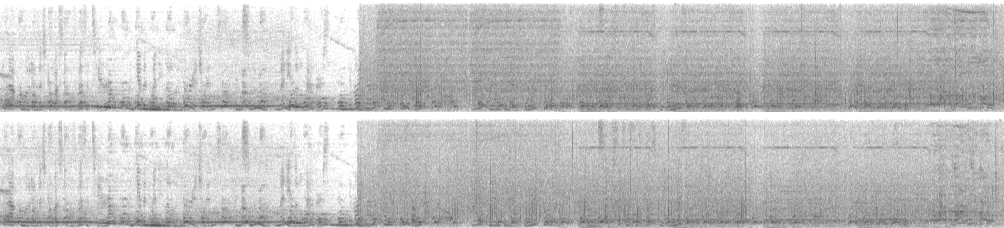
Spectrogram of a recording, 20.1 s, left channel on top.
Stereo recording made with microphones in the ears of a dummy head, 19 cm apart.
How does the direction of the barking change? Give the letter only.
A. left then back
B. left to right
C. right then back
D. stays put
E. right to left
D.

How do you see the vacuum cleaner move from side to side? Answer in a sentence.
In this clip you hear the vacuum cleaner move to the left.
